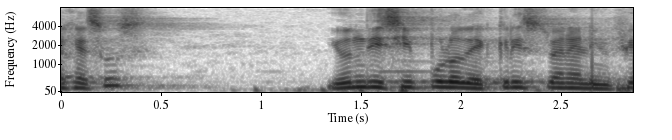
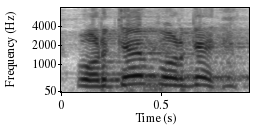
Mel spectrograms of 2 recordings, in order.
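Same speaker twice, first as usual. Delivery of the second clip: put-on higher, louder, rapid-fire child's why; insistent little child; 6 semitones higher, 6 dB louder than usual. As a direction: keep pestering like a three-year-old. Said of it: "cuándo empiezan a preguntar el por qué los niños". (niño insistente, más agudo y fuerte)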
